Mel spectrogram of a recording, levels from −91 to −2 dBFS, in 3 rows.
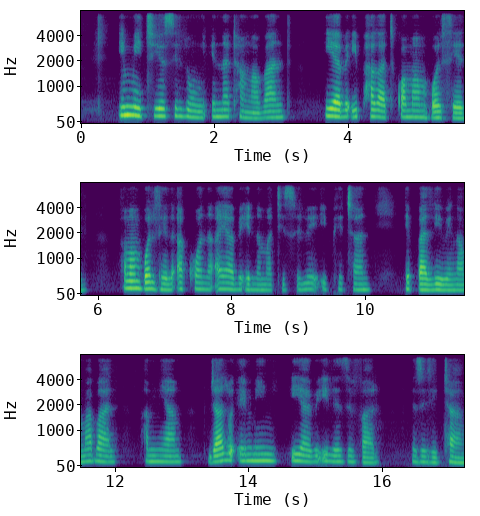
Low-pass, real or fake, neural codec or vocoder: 7.2 kHz; fake; codec, 24 kHz, 0.5 kbps, DualCodec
